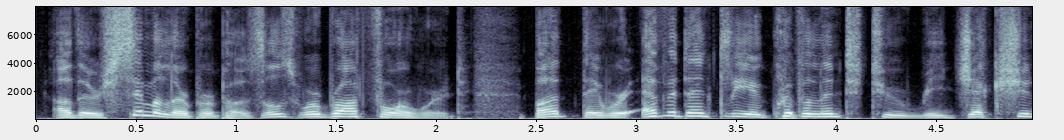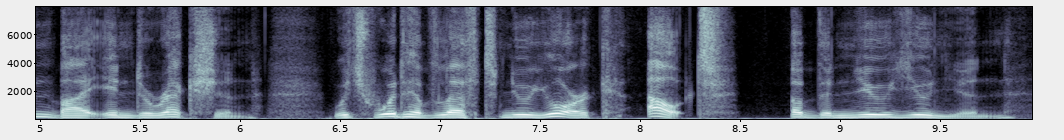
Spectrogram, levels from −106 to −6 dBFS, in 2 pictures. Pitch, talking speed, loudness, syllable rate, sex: 150 Hz, 155 wpm, -19 LUFS, 5.3 syllables/s, male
